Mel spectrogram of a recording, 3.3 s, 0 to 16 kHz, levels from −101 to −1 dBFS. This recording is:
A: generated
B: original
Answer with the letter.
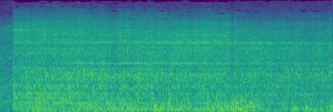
A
